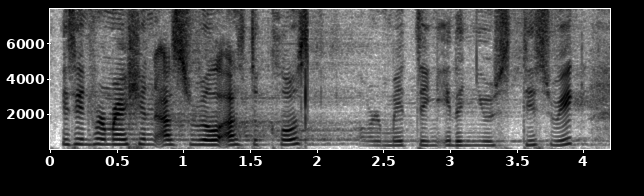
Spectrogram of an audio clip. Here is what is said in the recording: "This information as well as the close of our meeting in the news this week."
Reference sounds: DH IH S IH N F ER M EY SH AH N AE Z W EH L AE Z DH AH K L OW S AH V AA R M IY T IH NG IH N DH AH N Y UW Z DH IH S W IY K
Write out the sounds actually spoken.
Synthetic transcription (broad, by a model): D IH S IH N F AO M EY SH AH N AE S W EH L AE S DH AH K L OW S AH W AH R M IY T IH NG IH N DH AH N Y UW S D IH S W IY K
